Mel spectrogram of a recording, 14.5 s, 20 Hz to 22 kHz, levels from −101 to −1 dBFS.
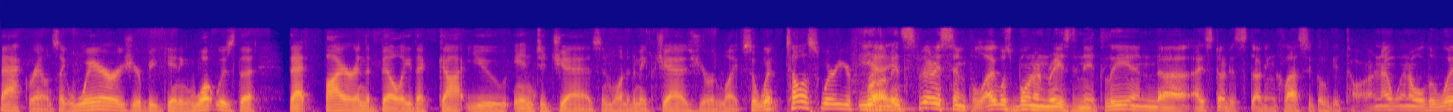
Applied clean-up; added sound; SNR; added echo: none; none; none; none.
